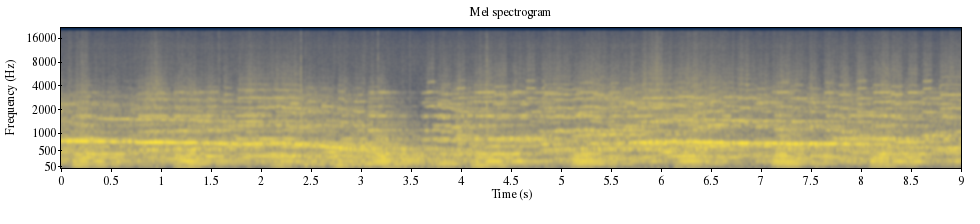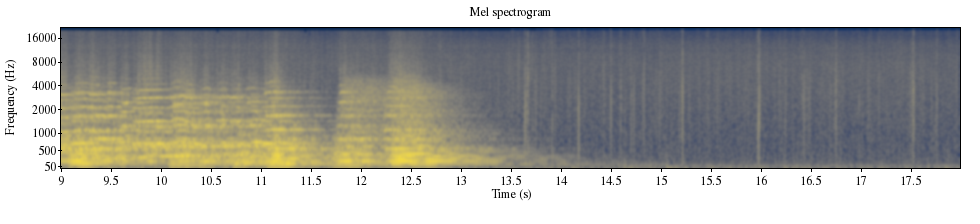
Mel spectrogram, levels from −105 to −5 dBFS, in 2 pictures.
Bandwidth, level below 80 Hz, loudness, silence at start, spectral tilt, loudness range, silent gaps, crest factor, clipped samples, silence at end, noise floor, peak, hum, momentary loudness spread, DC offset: over 20 kHz; -40 dBFS; -13 LUFS; 0 s; -5.5 dB/octave; 7 LU; none; 14 dB; under 0.1%; 2 s; -46 dBFS; 0 dBFS; none; 6 LU; under 0.1%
